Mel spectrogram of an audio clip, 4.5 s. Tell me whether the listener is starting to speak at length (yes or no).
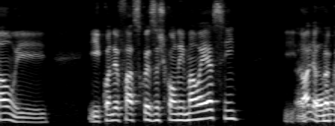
no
